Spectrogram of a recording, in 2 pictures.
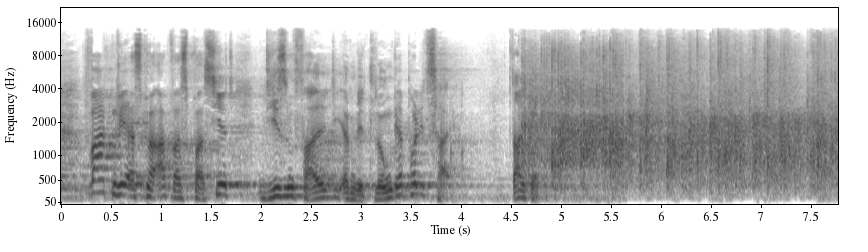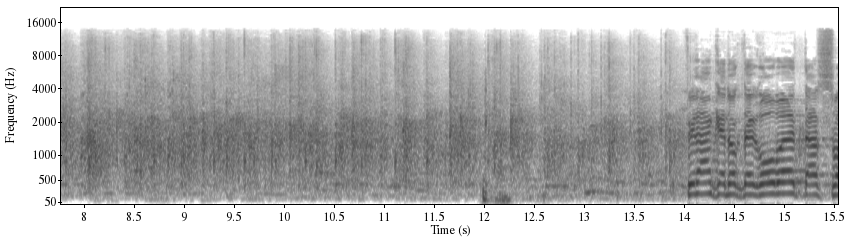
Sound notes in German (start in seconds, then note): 4.5 Beifall AfD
